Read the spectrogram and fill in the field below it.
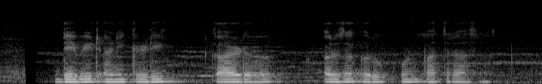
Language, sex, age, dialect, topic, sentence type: Marathi, male, 25-30, Southern Konkan, banking, question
